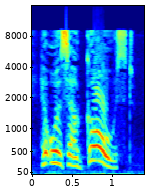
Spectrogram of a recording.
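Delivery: loud, emphatic insistence; insistent. A narrator's reading. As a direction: insist forcefully on being believed. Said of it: "insisted Lester".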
